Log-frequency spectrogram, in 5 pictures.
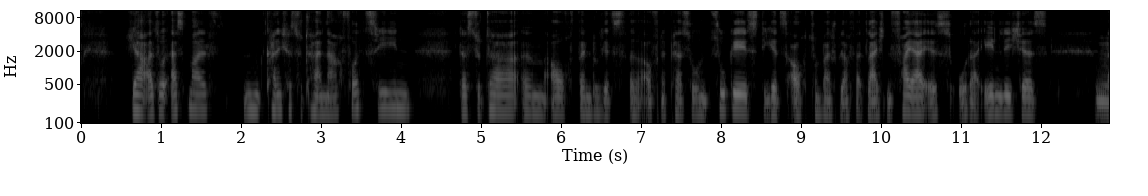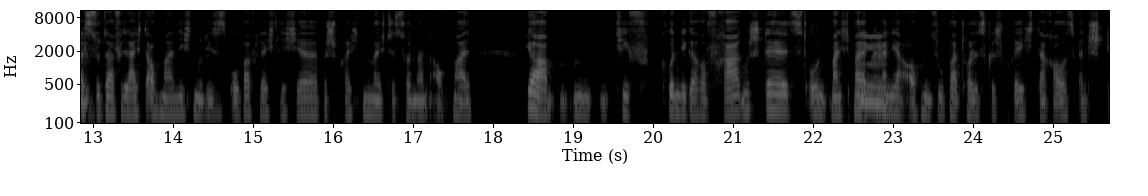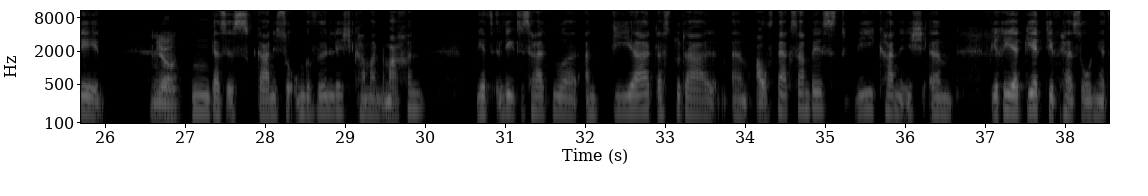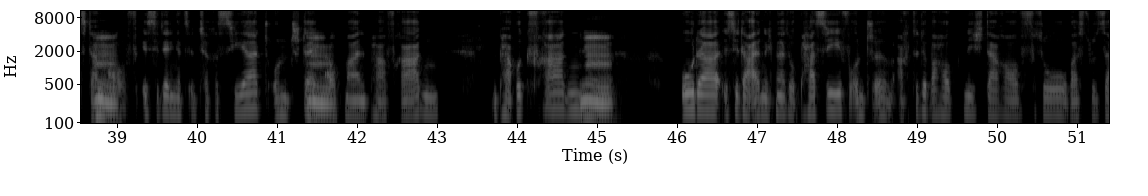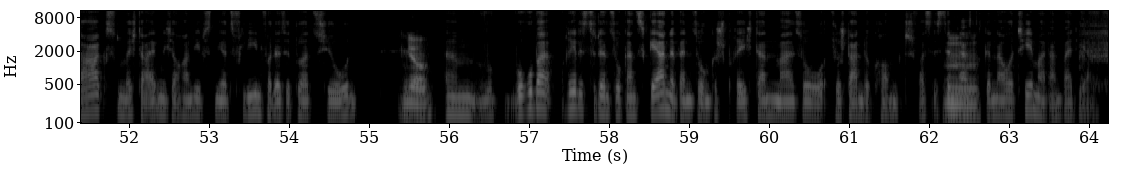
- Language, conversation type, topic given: German, advice, Wie kann ich Gespräche vertiefen, ohne aufdringlich zu wirken?
- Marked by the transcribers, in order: other background noise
